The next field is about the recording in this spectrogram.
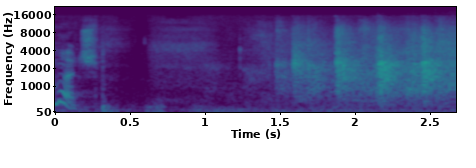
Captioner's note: applause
